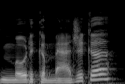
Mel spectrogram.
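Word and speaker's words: Madoka Magica: me I would say I believe it's pronounced modicum Magica oh yes like that you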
